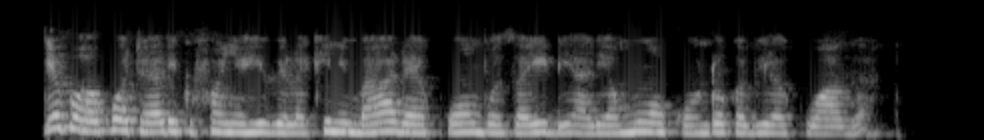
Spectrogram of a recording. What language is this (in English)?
Swahili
